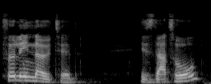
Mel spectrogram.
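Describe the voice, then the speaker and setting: Man acting polite print shop employee, lively intonation. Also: medium pitch, measured pace, no echo, studio quality. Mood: polite, attentive. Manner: courteous, customer-service formal. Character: polite, businesslike male printing company employee taking a customer's requests. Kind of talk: scripted exam listening dialogue.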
